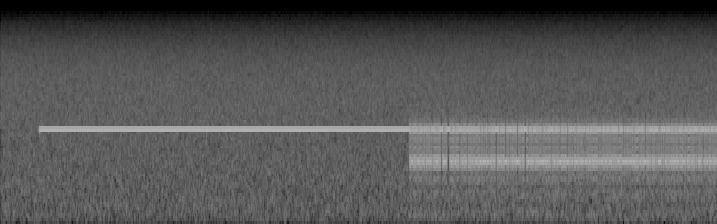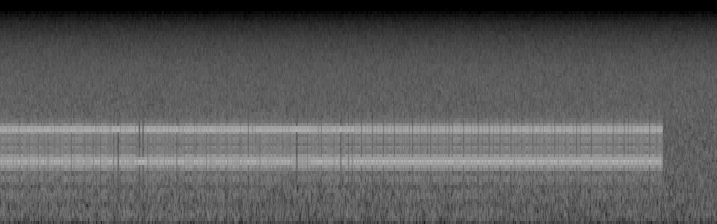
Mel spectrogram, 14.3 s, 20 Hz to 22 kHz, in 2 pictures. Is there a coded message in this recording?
Yes: cassette data (Kansas City type), 300 baud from 0.4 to 13.8 s, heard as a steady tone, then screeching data, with tape hiss.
